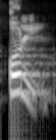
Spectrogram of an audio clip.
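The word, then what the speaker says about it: قُلْ: কফ lamp পেশ কুল। কফকে কিন্তু শুদ্ধ করে উচ্চারণ করতে হবে, কুল বলা যাবে না।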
